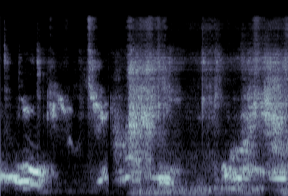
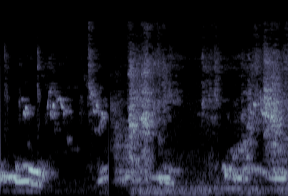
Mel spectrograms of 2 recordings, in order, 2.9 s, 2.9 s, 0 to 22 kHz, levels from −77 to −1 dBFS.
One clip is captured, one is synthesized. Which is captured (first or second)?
second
